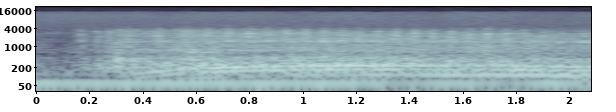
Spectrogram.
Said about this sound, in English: Fire up the old Packard, will you? Coach, that's just the way it was starting with me. Well, that's the way it's been starting ever since 1937. Listen, it's purring like a kitten.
